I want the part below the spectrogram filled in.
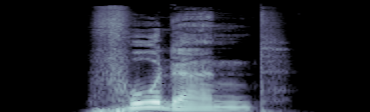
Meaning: present participle of fodern
- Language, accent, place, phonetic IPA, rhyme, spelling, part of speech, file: German, Germany, Berlin, [ˈfoːdɐnt], -oːdɐnt, fodernd, verb, De-fodernd.ogg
